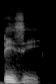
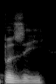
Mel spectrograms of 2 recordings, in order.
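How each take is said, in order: First: The first vowel sounds like the i in 'biz'. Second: The first vowel sounds like the u in 'bus'. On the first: The speaker calls it right. "but busy" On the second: The speaker calls it wrong. "not buzzy or buzzy"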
